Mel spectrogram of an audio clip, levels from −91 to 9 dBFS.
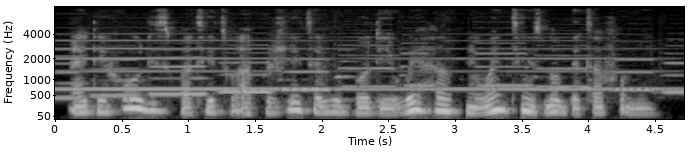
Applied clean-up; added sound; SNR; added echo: none; Wind instrument, woodwind instrument + Wind instrument, woodwind instrument; 6 dB; none.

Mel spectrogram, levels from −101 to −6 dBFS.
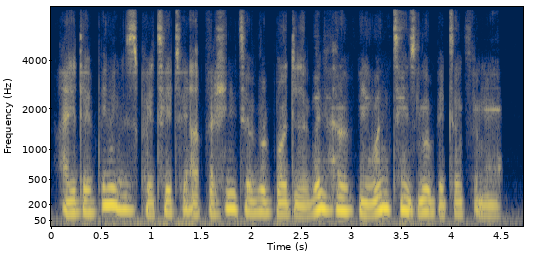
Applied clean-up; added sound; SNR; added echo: neural diffusion model UNIVERSE++.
